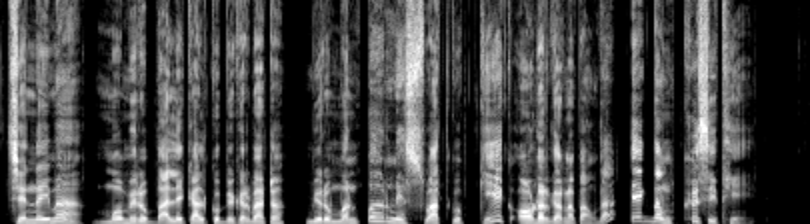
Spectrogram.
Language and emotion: Nepali, happy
